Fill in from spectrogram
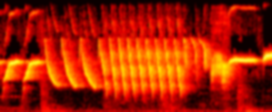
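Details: Spanish Timbrado canary sings for training other canaries: a few clear downslurred whistles, a rapid series of falling buzzy notes, then a long steady high whistle; clean recording with no background sounds.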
